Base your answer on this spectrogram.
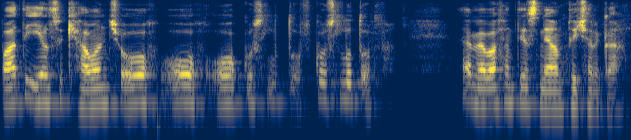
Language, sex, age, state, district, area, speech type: Kashmiri, male, 30-45, Jammu and Kashmir, Srinagar, urban, spontaneous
